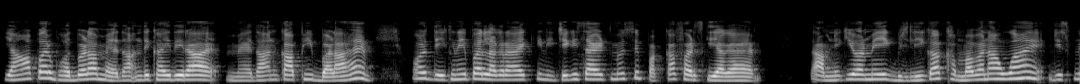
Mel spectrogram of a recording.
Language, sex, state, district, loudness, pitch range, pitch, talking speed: Hindi, female, Uttarakhand, Uttarkashi, -17 LUFS, 200-245 Hz, 220 Hz, 240 wpm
